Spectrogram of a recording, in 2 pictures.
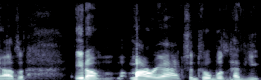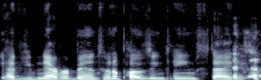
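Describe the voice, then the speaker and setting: A man's fairly high voice in a North Carolina accent, with lively intonation and a fairly quick pace. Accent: US Southern (North Carolina). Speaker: sports talk show co-host. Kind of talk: casual chat. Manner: loud; halting, many fillers.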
